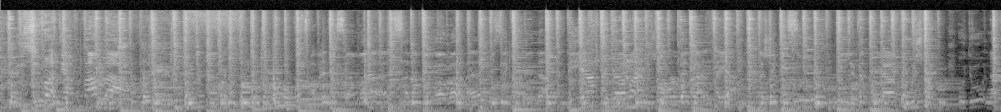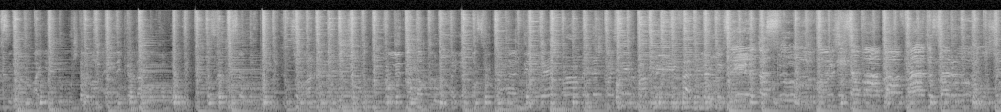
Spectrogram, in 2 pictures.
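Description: Live acoustic band playing a song: acoustic guitar strumming over a steady hand-drum beat, with several voices singing in Arabic. About halfway through, the music drops out for under a second, then comes straight back.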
